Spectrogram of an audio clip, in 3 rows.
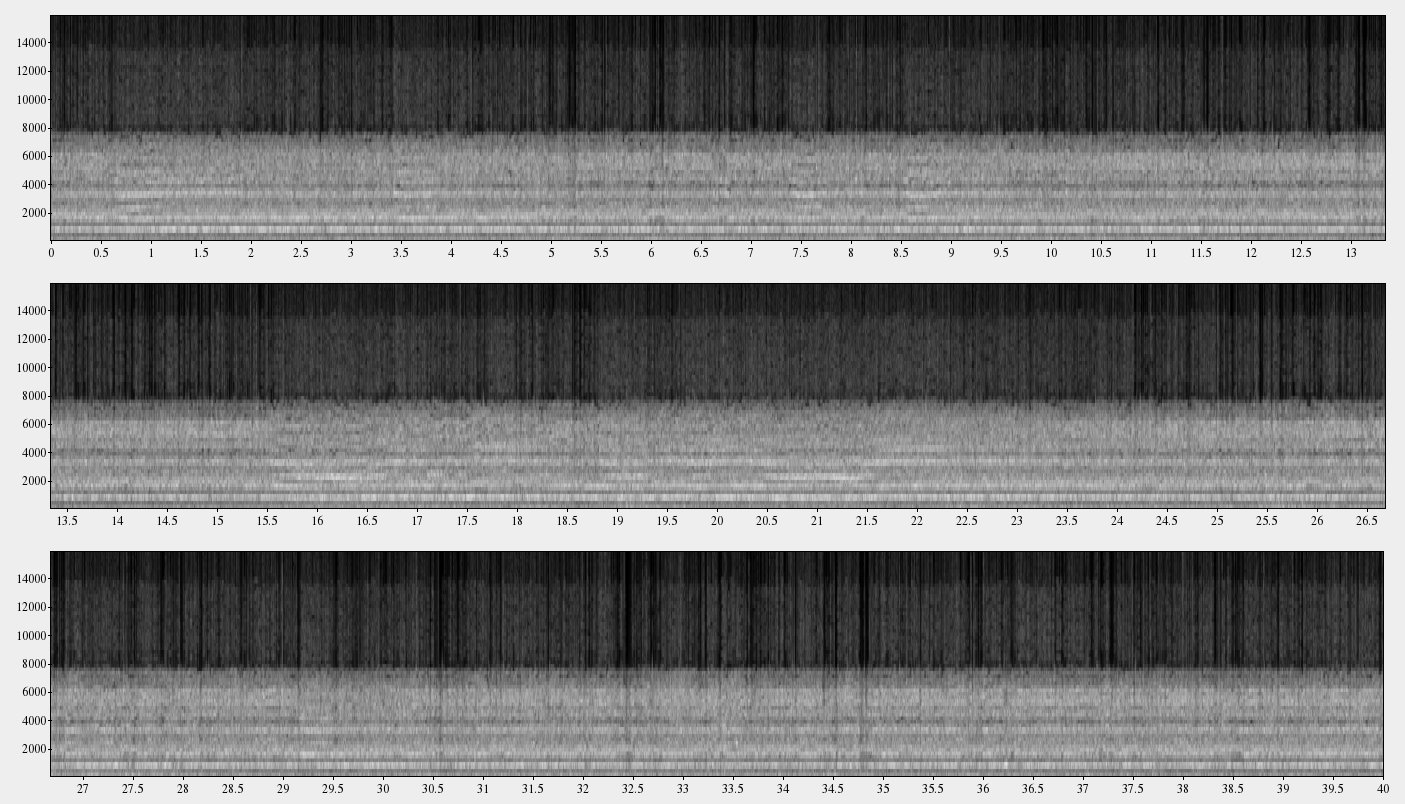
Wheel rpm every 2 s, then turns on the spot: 230, 230, 230, 230, 230, 230, 230, 230, 220, 230, 220, 230, 230, 230, 230, 230, 230, 230, 240, 230.
none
